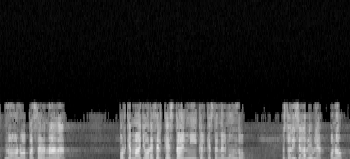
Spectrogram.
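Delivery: firmly rebut with scriptural conviction; forceful pulpit declaration; impassioned preaching. Acted.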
